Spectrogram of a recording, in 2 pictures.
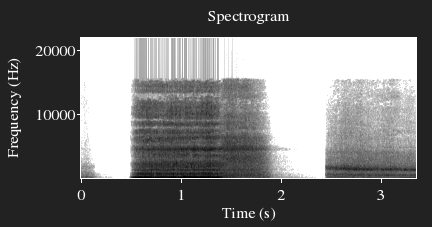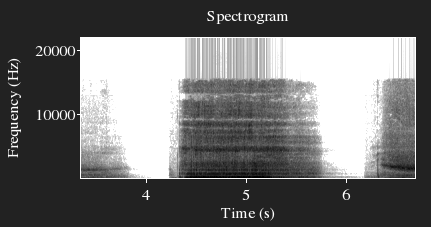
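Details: Sleeping snorer: loud rough snores on each breath in, with quieter breaths out, about three cycles in seven seconds; ordinary snoring.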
